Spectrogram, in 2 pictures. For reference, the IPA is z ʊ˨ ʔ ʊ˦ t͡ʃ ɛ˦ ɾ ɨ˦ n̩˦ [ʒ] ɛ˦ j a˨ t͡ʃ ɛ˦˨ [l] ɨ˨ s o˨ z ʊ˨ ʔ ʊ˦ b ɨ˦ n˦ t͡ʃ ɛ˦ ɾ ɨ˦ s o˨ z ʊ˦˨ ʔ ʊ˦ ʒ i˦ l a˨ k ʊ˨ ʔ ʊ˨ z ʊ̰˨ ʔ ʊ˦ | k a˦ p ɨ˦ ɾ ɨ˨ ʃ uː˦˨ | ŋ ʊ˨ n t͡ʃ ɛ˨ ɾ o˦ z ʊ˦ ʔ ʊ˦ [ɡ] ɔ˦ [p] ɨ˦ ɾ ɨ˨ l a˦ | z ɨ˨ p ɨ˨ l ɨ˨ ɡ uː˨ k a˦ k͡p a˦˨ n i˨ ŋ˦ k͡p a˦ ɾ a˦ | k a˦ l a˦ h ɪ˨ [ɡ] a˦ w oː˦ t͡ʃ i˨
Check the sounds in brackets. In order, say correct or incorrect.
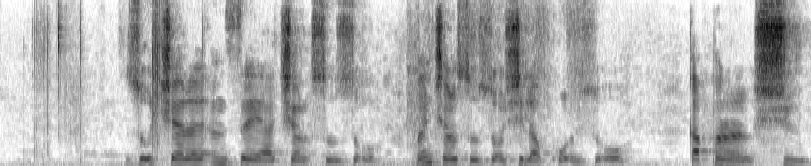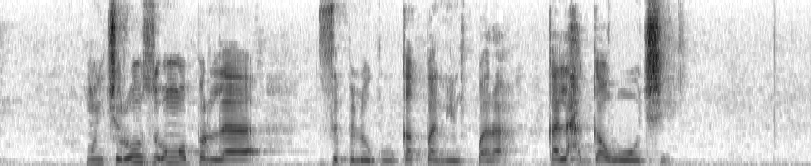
incorrect: z, incorrect: ɾ, incorrect: ŋ, correct, correct

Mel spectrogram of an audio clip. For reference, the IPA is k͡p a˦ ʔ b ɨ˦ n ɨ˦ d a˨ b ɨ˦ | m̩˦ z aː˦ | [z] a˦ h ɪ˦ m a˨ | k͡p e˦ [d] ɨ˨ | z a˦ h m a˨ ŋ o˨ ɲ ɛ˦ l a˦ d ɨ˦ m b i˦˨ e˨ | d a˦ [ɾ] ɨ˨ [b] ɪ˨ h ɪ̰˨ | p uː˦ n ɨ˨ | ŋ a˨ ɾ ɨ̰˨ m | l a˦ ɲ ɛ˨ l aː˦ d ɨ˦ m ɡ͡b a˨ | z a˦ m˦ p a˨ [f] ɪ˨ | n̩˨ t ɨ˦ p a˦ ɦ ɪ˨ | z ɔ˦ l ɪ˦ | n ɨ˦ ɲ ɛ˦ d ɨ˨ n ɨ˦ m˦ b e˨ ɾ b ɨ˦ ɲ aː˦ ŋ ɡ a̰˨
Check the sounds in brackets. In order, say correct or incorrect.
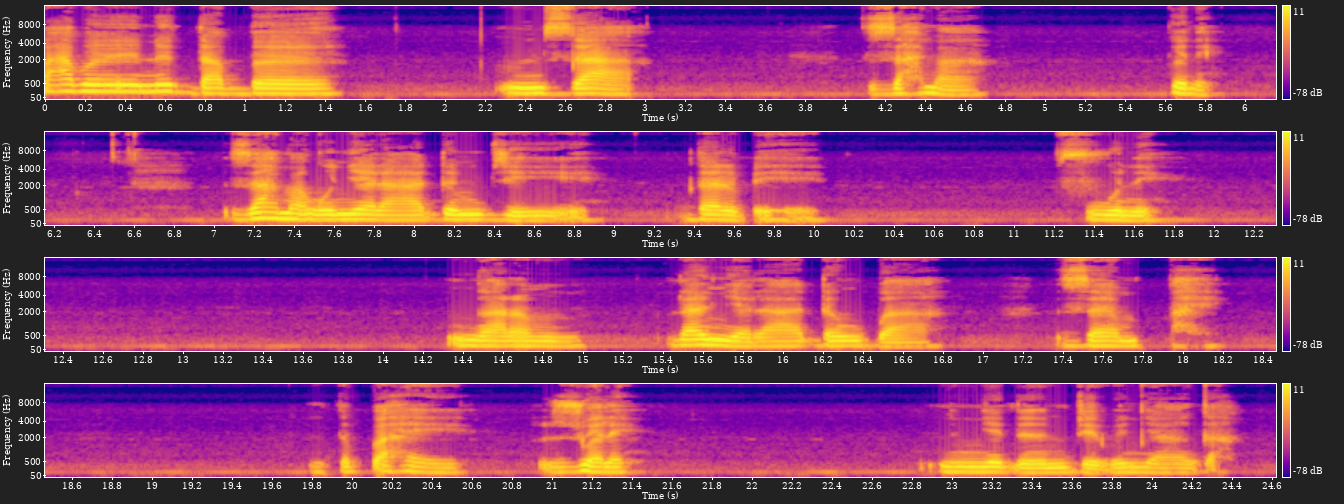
correct, incorrect: n, incorrect: l, correct, incorrect: h

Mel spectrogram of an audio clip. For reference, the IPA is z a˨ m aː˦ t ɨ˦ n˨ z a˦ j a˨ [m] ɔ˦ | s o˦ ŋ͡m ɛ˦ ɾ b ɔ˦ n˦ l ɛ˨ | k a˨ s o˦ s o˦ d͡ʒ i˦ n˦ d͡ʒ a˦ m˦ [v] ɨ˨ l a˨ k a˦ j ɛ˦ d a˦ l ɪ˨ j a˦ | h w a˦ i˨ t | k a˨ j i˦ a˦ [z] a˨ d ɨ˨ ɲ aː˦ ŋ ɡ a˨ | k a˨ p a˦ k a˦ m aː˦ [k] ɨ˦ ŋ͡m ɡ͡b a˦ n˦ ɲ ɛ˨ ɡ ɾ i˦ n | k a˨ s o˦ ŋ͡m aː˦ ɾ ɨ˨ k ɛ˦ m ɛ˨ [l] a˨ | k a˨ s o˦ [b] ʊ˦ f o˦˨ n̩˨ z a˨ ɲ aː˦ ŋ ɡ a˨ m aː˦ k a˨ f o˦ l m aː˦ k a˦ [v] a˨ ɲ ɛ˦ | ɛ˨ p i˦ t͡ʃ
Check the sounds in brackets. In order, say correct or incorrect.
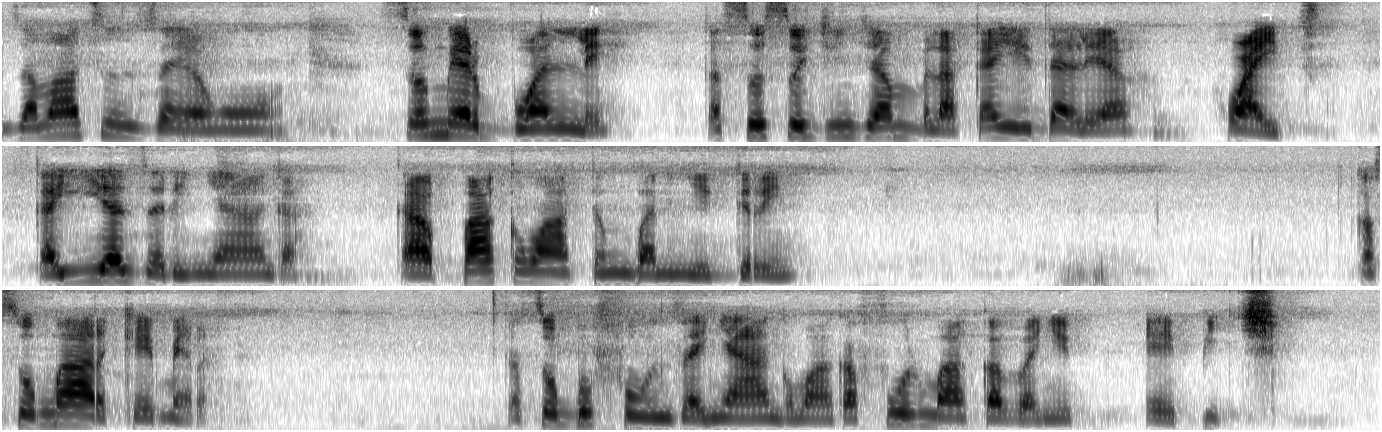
incorrect: ŋ, incorrect: b, correct, incorrect: t, incorrect: ɾ, incorrect: ɡ͡b, correct

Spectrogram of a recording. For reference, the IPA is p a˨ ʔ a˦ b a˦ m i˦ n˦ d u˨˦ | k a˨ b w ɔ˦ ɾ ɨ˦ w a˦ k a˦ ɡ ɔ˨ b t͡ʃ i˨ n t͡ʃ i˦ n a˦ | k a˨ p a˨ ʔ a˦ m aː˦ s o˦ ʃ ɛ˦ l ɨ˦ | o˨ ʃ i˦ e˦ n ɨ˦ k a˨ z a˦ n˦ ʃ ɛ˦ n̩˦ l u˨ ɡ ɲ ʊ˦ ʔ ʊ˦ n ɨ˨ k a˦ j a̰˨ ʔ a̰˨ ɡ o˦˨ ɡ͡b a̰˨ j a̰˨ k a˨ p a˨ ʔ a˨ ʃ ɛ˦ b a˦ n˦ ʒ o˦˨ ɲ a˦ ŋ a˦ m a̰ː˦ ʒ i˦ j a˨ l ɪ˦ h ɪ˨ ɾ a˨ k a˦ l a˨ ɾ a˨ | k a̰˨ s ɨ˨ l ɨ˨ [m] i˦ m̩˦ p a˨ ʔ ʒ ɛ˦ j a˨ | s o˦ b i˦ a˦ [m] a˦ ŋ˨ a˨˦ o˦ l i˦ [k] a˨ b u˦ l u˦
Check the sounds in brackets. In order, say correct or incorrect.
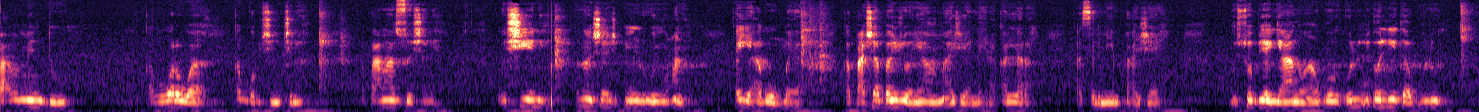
correct, incorrect: ɲ, incorrect: ɡ

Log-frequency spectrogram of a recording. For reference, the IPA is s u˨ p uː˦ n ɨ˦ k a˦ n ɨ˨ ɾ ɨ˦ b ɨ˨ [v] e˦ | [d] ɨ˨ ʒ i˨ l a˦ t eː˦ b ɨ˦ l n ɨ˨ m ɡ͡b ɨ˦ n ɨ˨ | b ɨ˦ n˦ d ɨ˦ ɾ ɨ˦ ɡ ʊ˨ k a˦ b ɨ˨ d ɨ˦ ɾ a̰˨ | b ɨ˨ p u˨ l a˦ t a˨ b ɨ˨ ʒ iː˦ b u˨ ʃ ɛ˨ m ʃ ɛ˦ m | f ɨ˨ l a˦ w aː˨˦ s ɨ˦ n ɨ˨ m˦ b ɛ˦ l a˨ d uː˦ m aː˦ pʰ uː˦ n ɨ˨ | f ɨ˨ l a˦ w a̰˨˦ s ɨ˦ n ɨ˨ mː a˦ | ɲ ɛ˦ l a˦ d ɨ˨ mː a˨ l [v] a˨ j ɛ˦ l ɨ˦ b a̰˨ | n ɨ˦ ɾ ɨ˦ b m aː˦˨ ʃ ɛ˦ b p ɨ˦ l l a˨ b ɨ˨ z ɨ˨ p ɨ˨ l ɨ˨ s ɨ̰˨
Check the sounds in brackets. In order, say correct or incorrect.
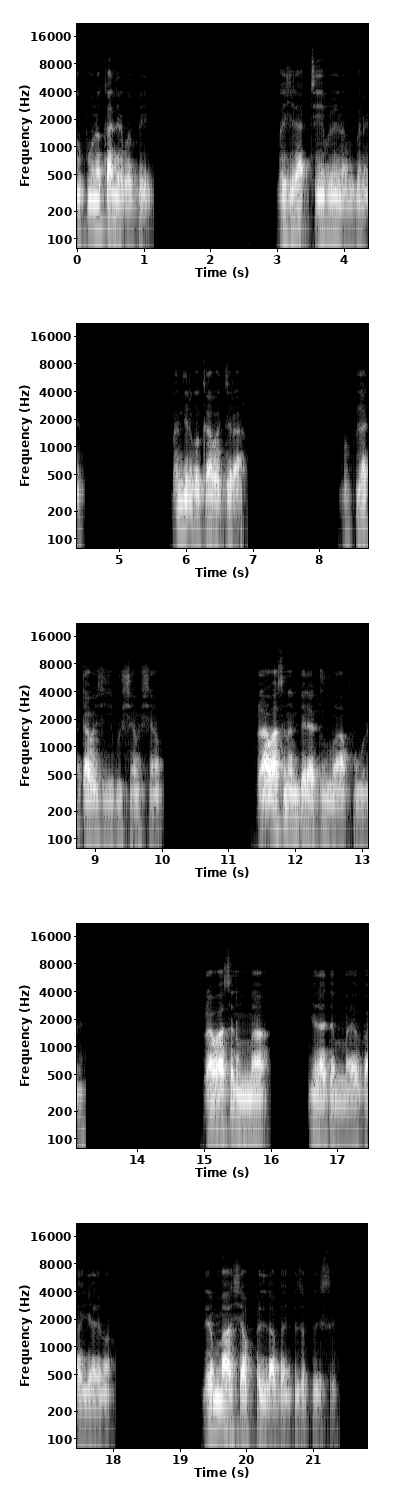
incorrect: b, incorrect: b, correct

